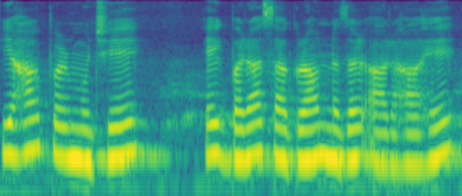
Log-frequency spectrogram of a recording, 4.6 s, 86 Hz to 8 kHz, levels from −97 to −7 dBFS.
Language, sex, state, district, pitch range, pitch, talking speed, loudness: Hindi, female, Arunachal Pradesh, Papum Pare, 200-230 Hz, 210 Hz, 140 wpm, -15 LUFS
